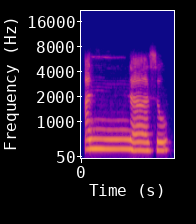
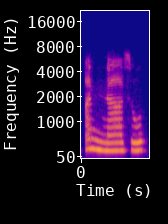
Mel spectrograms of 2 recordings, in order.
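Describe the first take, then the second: First: The nasal n sound is held long. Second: The nasal n sound is cut short. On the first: The speaker calls it right. "See how I'm extending the gunna?" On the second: The speaker calls it wrong. "I'm not saying"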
